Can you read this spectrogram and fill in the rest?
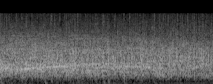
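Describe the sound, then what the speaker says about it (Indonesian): Studio audience at an Indonesian family game show applauds steadily throughout, a dense even wash of clapping with no break and no talking over it. "Tepuk tangan dong untuk Mas Kevin."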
